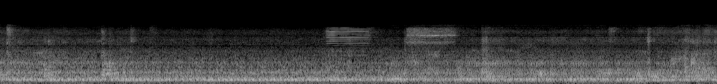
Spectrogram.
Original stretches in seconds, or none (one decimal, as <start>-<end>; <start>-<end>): 0.0-3.9; 6.6-7.2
